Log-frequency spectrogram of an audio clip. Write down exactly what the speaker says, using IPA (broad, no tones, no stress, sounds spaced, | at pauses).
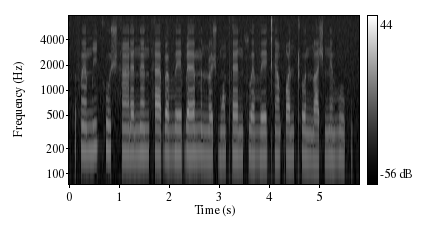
f ɛ̃ m i kʰ u ʃ h æ̃ ɾ ɛ n ɛ̃ n h æ ɓ œ v e ɓ ɛ m œ̃ n ɳ œ ʃ b ɔ̃ pʰ ɛ n sʷ ɛ v e kʰ ɛ̃ qʷ i n ʈʰ ʊ n ɳ a ʃ n ẽ v u f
